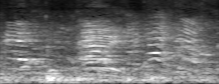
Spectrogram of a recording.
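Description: A group of children shouting and squealing excitedly at once during a lively game, with overlapping high-pitched cries peaking about a second in and again near the end.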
